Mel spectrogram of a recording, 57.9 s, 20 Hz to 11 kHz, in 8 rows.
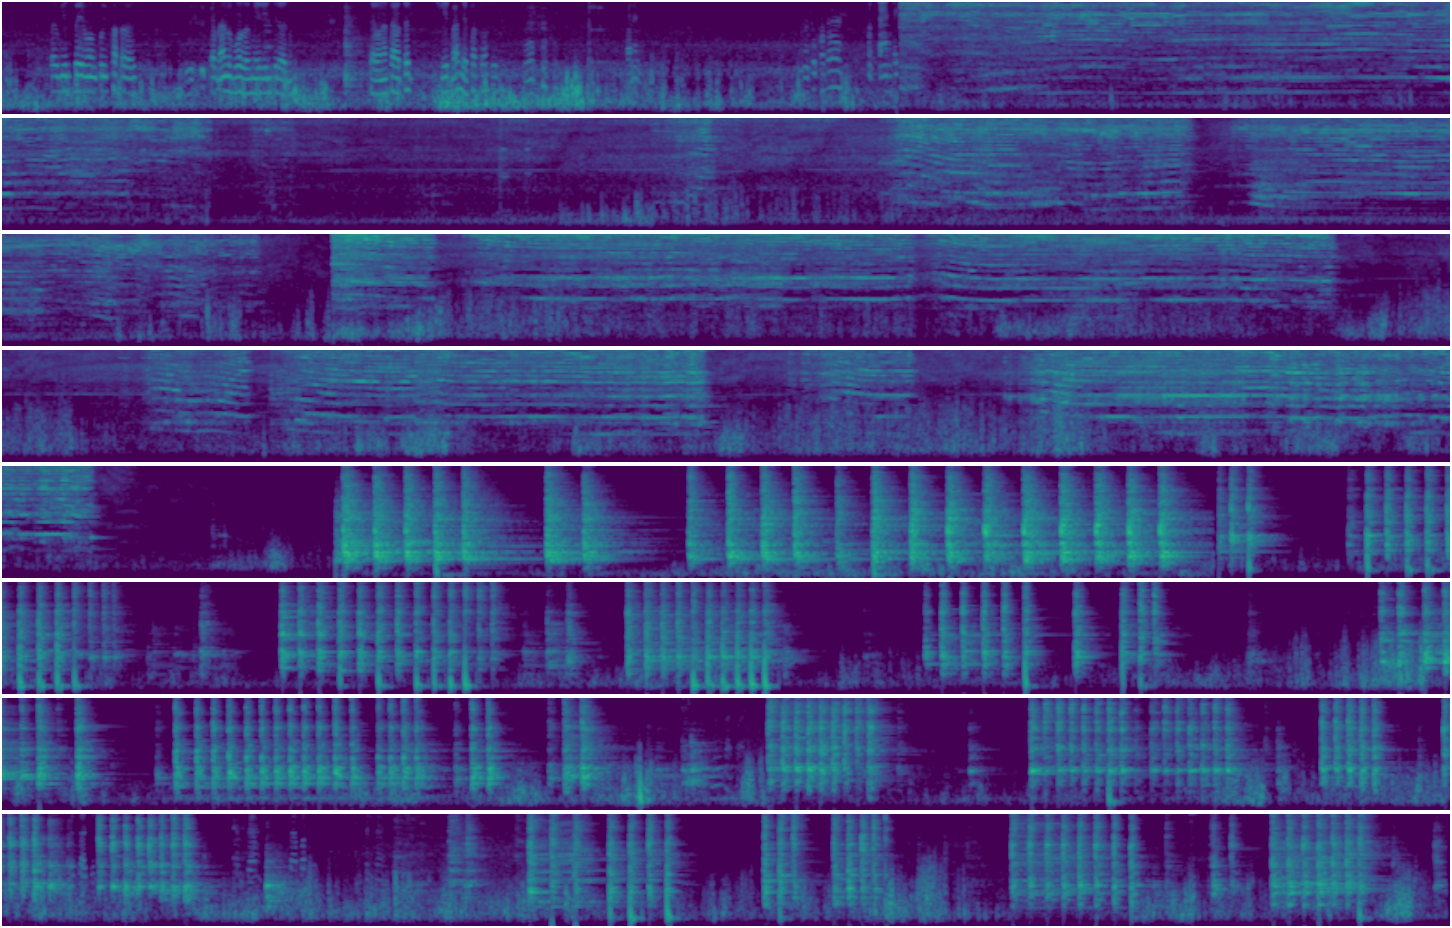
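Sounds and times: hammer striking sheet steel: 30.7s - 36.9s.

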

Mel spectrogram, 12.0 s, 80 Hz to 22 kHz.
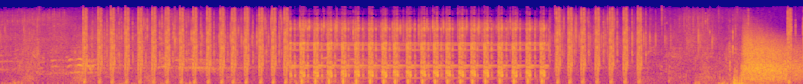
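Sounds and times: airsoft rifle full auto fire: 1.2s - 9.7s, 11.4s - 12.0s.

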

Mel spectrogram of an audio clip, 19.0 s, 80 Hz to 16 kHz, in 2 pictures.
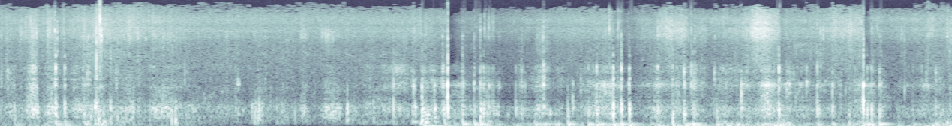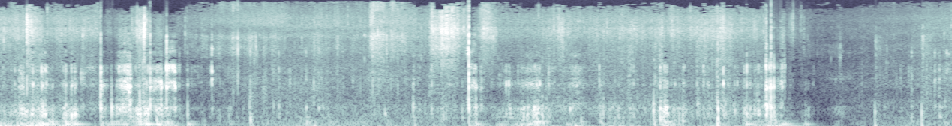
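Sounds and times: rustling and small knocks: 0.0s - 19.0s
wind buffeting microphone: 4.4s - 19.0s.

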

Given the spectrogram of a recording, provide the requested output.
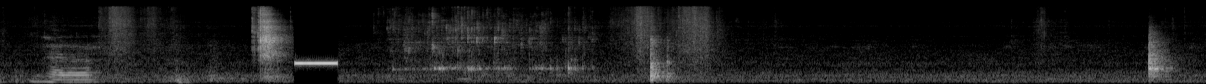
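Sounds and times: beep tone: 3.0s - 3.4s
soda pouring and fizzing: 3.7s - 6.4s.

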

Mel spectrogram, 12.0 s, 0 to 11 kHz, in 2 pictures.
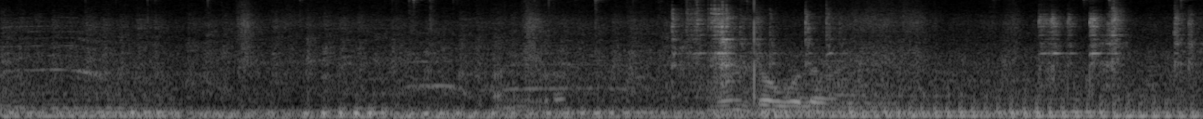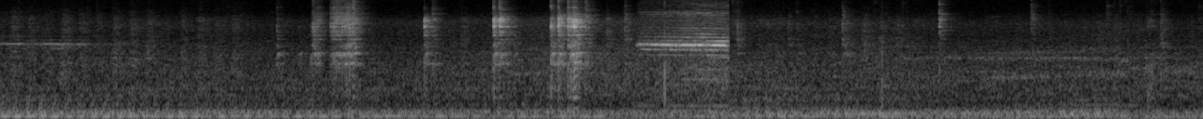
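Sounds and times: metal bolts clinking: 0.8s - 4.3s, 5.0s - 9.4s.

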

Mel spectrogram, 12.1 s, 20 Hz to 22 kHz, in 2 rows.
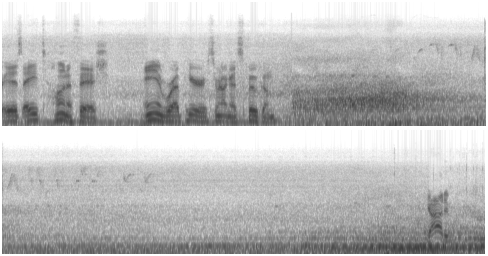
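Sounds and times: faint bird chirps: 3.6s - 8.0s
vehicle tyre rush: 3.6s - 8.0s
low engine hum: 3.6s - 9.8s.

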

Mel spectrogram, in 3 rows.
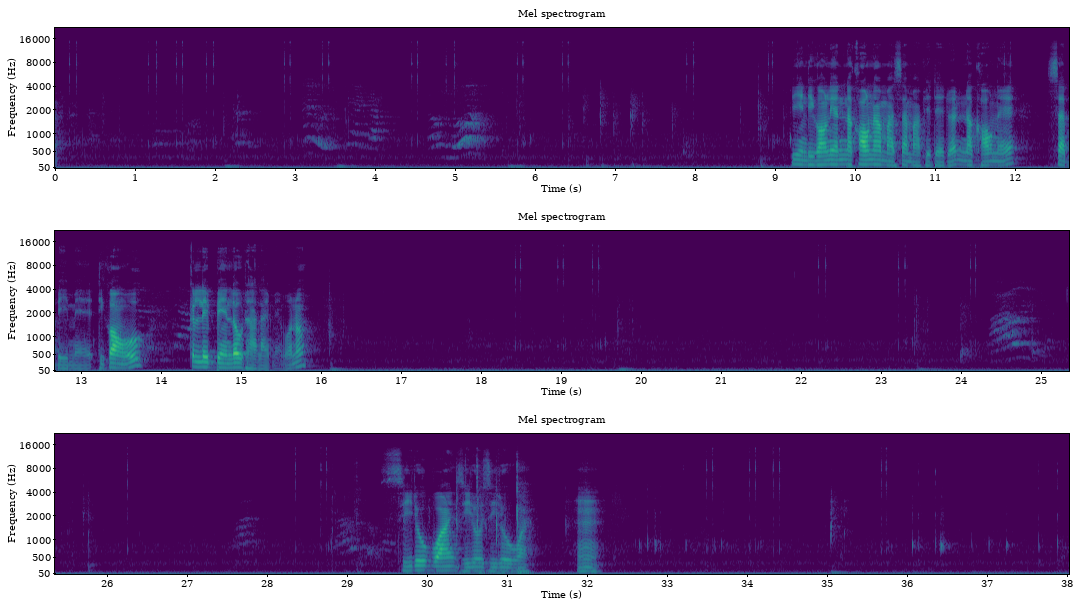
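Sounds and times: computer mouse clicks: 0.0s - 3.6s, 4.4s - 9.2s, 18.4s - 20.0s, 21.9s - 22.5s, 23.2s - 24.3s, 25.3s - 26.4s, 28.3s - 29.2s, 32.6s - 38.0s.

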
